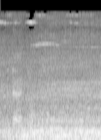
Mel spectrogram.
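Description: Road traffic: car and motor scooter engines running close by, a steady low hum that grows louder about half a second in.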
